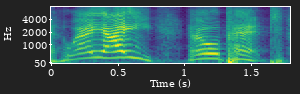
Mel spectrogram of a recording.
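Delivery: high, loud mock Geordie "hey, hey, oh pet"; Geordie impression. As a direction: put on a Geordie lilt for pet. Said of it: "did you just do an impression of me?".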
